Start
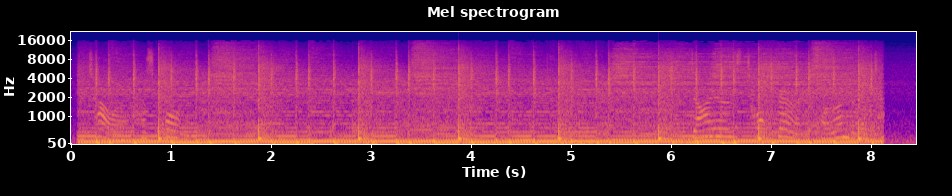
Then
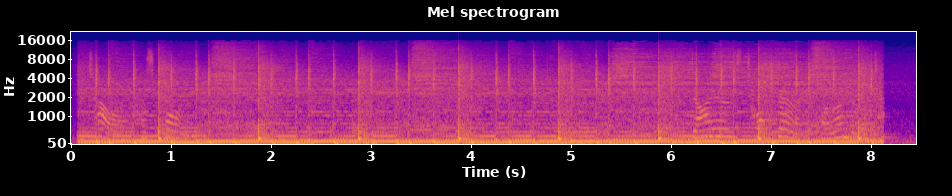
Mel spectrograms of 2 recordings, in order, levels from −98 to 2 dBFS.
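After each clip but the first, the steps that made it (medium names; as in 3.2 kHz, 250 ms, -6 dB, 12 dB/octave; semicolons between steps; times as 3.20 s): de-hum 122.8 Hz, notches 11; trim -1 dB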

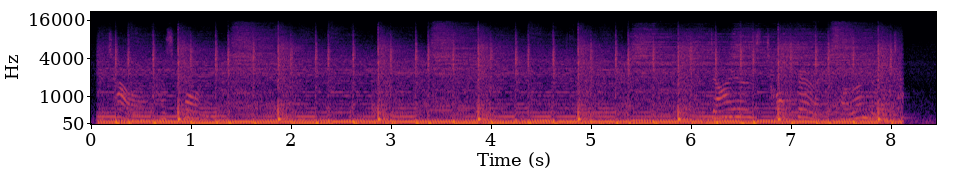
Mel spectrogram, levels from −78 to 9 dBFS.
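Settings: no audible change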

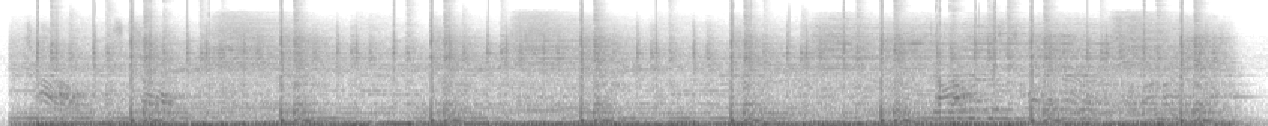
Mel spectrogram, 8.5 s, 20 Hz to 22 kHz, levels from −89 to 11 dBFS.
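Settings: feedback comb 480 Hz, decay 0.34 s, harmonics all, mix 70%; in parallel at -5.5 dB: bit crusher 4-bit; on the sum: reverberation RT60 0.45 s, pre-delay 85 ms, DRR -0.5 dB; trim -4.5 dB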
